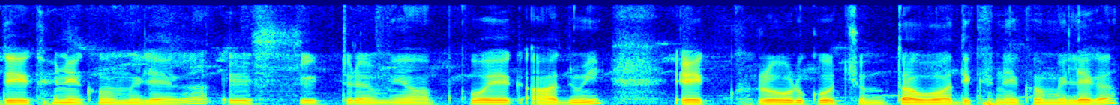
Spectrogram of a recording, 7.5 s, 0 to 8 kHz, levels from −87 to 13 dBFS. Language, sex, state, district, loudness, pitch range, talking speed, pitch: Hindi, male, Odisha, Malkangiri, -19 LUFS, 110-120 Hz, 135 wpm, 110 Hz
